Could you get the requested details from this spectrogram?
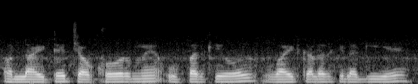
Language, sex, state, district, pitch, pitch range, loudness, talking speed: Hindi, male, Uttar Pradesh, Lucknow, 125 Hz, 120-130 Hz, -16 LUFS, 155 wpm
